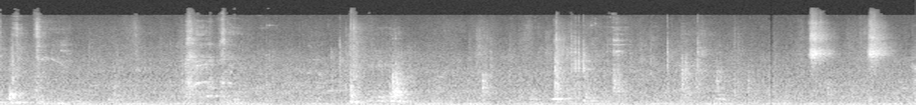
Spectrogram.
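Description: Small objects clack on a wooden table.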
